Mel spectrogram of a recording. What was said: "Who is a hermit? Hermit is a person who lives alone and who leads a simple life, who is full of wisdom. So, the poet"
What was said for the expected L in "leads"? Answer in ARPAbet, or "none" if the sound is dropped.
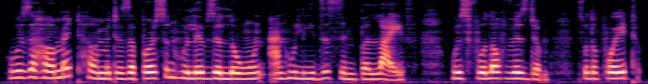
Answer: L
